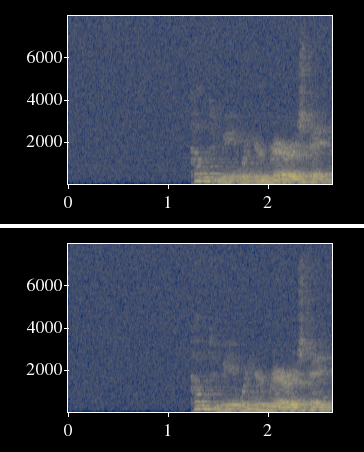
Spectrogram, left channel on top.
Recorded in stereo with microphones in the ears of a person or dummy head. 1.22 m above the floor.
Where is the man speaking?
5° right (ahead or behind), 6.5 m.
